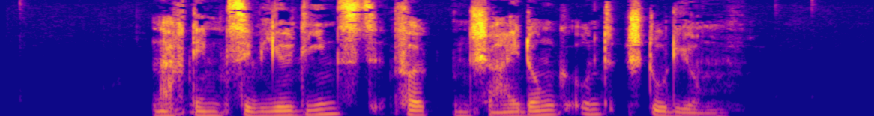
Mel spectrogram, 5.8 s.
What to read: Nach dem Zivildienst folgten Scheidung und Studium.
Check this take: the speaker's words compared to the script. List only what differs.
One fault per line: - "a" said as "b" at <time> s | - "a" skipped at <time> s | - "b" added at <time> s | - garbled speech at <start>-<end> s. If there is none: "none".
none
